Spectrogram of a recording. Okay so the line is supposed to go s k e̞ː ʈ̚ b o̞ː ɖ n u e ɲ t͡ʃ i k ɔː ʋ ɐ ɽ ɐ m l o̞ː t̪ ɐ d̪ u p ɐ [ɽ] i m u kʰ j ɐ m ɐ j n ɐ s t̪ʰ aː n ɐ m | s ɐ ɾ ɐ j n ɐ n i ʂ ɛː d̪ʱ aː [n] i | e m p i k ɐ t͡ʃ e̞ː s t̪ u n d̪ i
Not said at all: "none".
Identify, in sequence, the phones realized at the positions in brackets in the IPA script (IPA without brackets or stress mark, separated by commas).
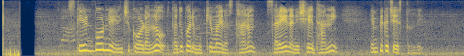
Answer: ɾ, nː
